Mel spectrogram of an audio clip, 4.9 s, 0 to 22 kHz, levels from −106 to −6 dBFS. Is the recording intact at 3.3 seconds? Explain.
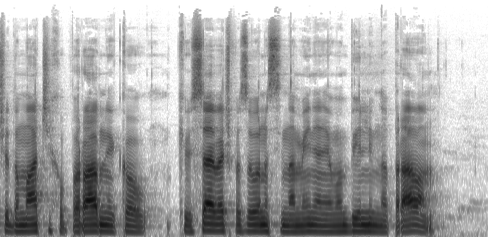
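Yes, at 3.3 seconds the speech runs cleanly, with no fault audible at that moment.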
